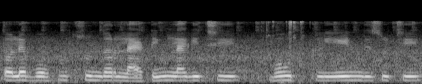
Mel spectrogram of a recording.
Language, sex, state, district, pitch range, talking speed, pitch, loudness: Odia, female, Odisha, Sambalpur, 185-195 Hz, 115 wpm, 190 Hz, -15 LUFS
